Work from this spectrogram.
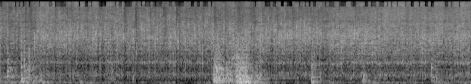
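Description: Shelled scampi going into a hot frying pan, a crackling sizzle throughout with a louder burst of spitting as they land, close and without talk.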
